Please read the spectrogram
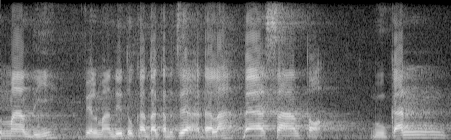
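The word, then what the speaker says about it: بسط: Kenapa kok dibacanya sin? Karena asal dari bastoh fi'il madhi. Fi'il madhi itu kata kerja adalah basato, bukan basoto.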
